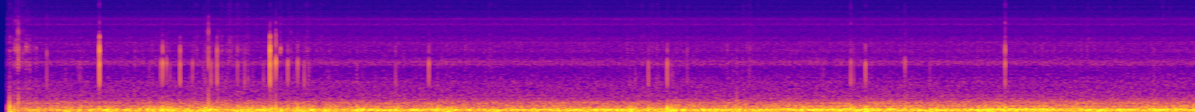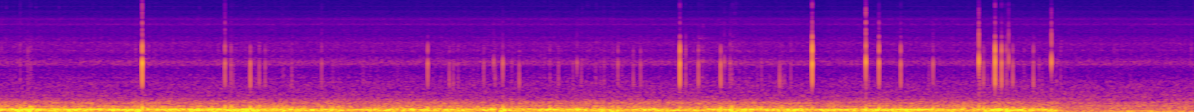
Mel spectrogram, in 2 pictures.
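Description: Steady low rumble of road and engine noise from a car driving on a snowy road, heard inside the cabin, with scattered light clicks and ticks. The rumble drops suddenly near the end.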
